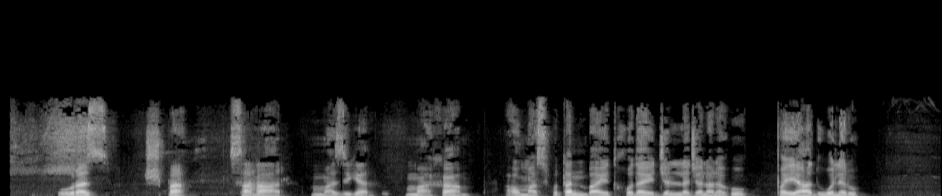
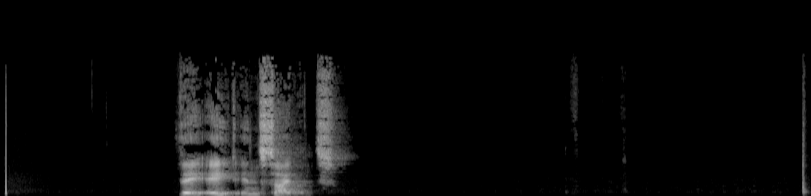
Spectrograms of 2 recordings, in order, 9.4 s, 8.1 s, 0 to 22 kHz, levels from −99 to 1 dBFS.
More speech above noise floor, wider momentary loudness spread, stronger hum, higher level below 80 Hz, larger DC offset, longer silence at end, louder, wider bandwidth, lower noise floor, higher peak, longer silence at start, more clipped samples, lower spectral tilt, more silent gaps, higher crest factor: second, 43 dB vs over 57 dB; about the same, 15 LU vs 13 LU; neither; first, -58 dBFS vs -88 dBFS; neither; first, 0.85 s vs 0.05 s; about the same, -29 LUFS vs -31 LUFS; second, 11.5 kHz vs 15.5 kHz; second, -71 dBFS vs under -90 dBFS; first, -8 dBFS vs -16 dBFS; second, 0.1 s vs 1.8 s; neither; first, -4 dB/octave vs 1 dB/octave; neither; about the same, 22 dB vs 24 dB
